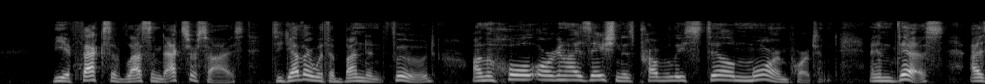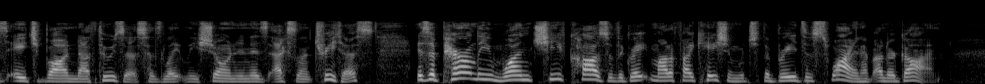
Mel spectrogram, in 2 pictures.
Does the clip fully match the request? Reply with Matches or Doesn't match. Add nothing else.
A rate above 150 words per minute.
Doesn't match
